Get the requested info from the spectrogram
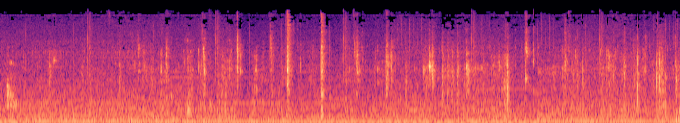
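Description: Close-miked wet chewing of lobster meat with lip smacks and sharp mouth clicks. The clicks are irregular and come thicker and louder from about two seconds in.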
